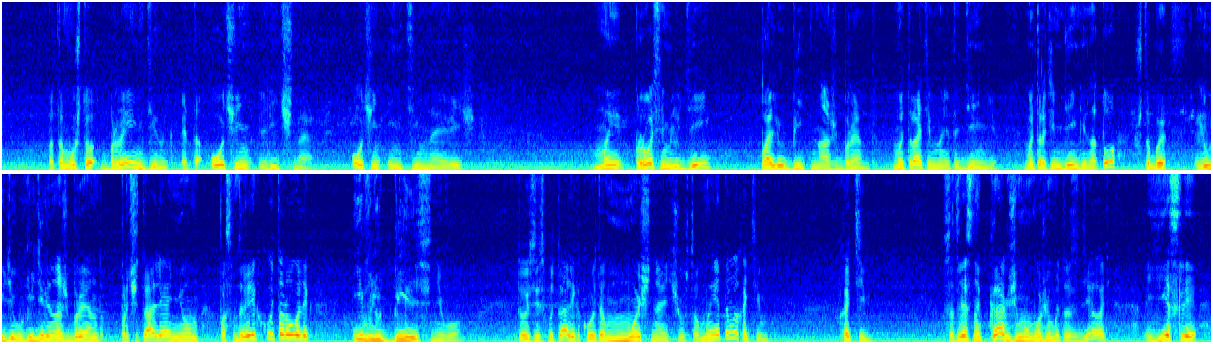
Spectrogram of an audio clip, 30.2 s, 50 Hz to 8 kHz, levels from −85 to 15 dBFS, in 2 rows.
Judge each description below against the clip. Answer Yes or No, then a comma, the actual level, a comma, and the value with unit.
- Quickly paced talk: No, average, 115 wpm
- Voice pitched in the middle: Yes, medium, 145 Hz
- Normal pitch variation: No, wide, 7.1 semitones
